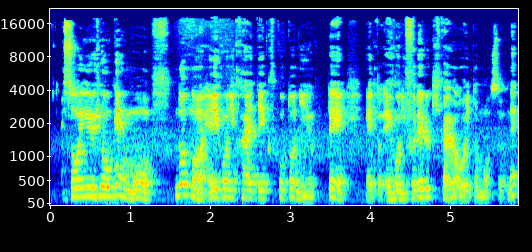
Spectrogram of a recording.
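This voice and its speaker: Over noticeable background noise, a man talks at a very fast pace, his high pitch showing ordinary variation. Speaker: podcaster. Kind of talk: solo monologue. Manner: hesitant, many fillers.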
